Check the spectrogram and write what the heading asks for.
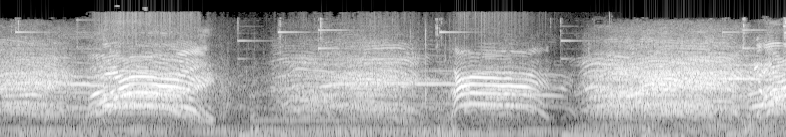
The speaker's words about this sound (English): Someone in our group decided we should let everyone else on the parade route know who we were with our very own cheer.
